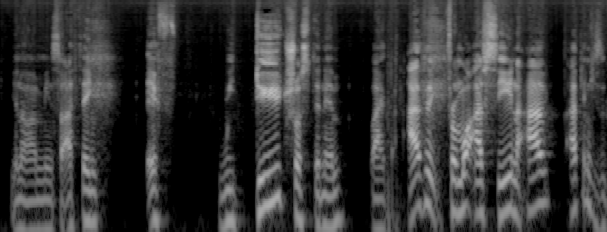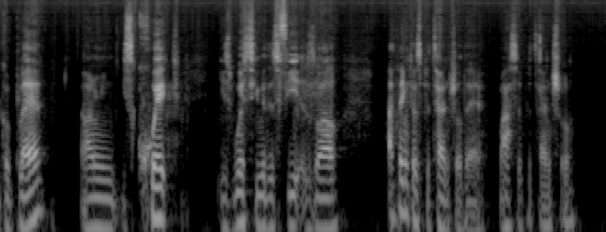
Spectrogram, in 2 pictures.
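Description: Speaking with a Liverpool accent, a man leaves long, frequent pauses. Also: medium pitch for a man, lively intonation, fairly quick pace, big swings in loudness. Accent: Scouse. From Liverpool, England. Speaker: social media content creator. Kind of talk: casual chat. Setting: studio.

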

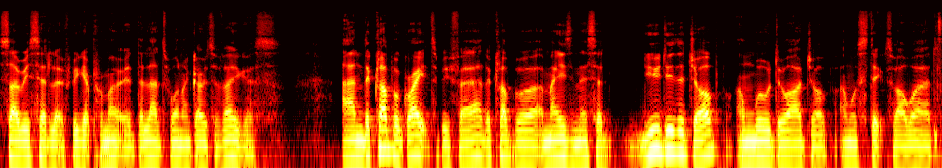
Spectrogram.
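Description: Recorded very cleanly against a silent background, a man talks at a fairly quick pace with fairly low pitch. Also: ordinary pitch variation. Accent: London. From London. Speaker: professional footballer. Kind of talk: casual chat.

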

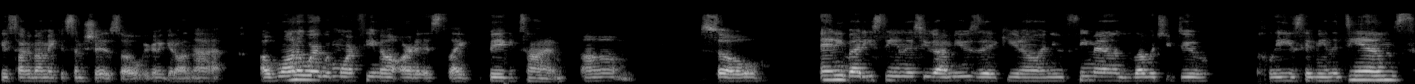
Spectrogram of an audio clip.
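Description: With an American accent, a woman uses a normal speaking voice at a fairly low pitch, fairly even intonation and a moderate pace. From Texas. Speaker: musician. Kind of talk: casual chat.

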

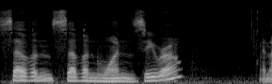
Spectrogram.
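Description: A woman with a Southern US accent, her sound dry and close with no echo. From US South. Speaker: charity volunteer. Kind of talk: radio interview.

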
